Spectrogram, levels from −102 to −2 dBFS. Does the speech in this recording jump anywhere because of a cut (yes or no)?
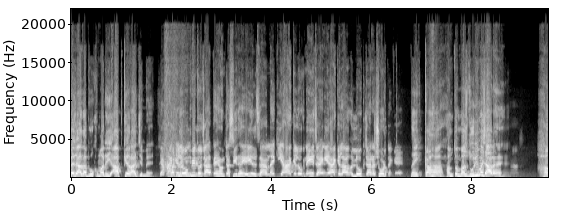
yes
